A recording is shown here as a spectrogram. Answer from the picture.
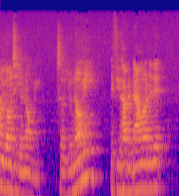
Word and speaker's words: Yonomi: So Yonomi, if you haven't downloaded it, it's spelled Y-O-N-O-M-I.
